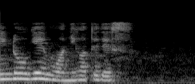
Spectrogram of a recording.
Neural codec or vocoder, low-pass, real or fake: none; 7.2 kHz; real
